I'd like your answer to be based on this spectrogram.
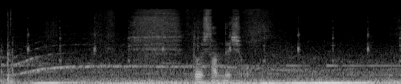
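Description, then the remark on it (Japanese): An unmarked police car's siren wails with a rising, then steady, tone, loud over a low traffic rumble, while a person speaks briefly over it. “ほらアメリカやってきたぞ覆面パトカーが登場ですね”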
